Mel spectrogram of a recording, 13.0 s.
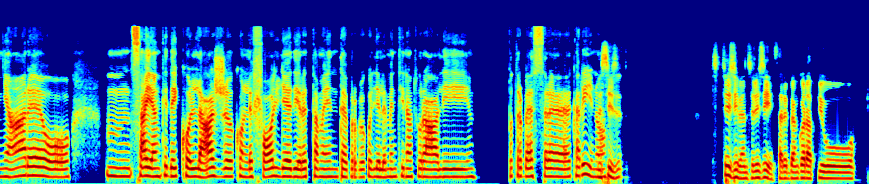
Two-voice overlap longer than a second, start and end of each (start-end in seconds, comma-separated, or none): none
